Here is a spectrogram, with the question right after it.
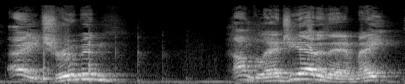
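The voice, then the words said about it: Put-on Australian accent. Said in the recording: “her authentic Australian accent”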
